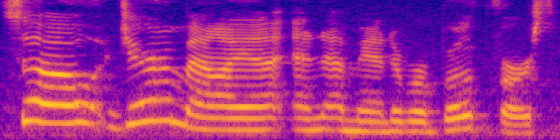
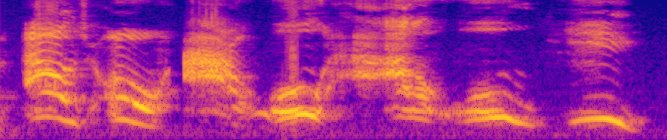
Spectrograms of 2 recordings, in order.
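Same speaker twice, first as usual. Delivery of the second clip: high yelps of pain, much higher; yelping in pain; 11 semitones higher, 4 dB louder, slower than usual. Acted. Girl hurt after kicking the blocks, high yelps. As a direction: cry out after stubbing a foot. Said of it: "Amanda yelled".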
